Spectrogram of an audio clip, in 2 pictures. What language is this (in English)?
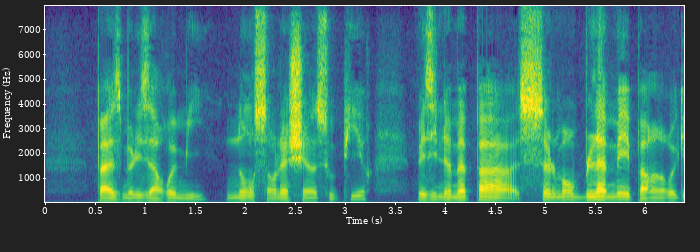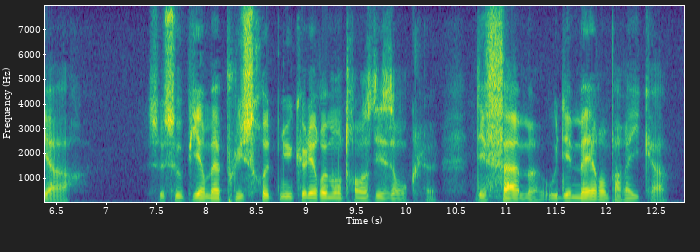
French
